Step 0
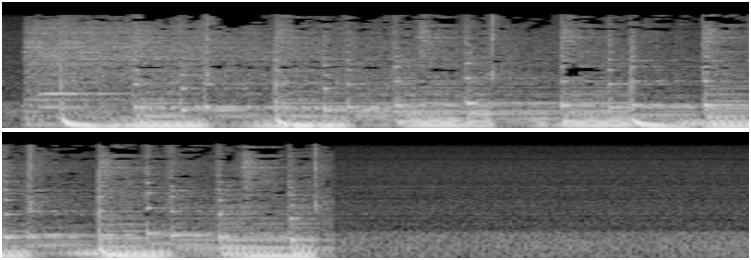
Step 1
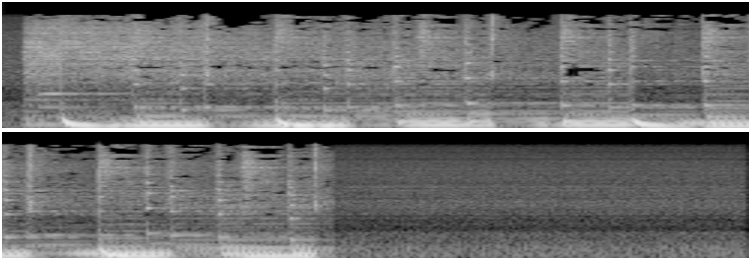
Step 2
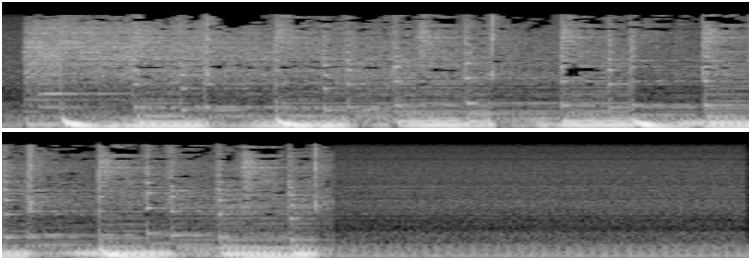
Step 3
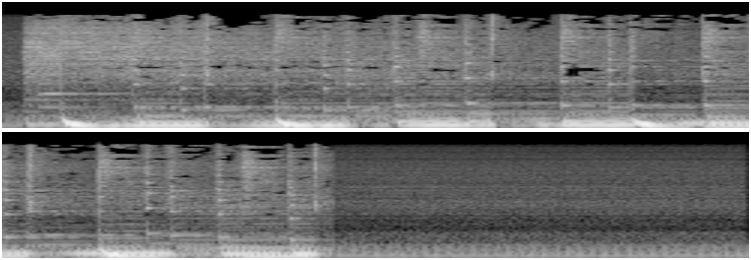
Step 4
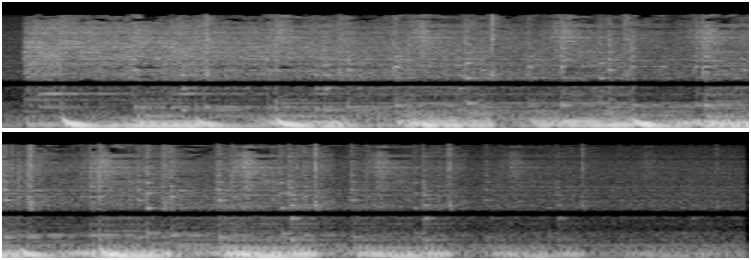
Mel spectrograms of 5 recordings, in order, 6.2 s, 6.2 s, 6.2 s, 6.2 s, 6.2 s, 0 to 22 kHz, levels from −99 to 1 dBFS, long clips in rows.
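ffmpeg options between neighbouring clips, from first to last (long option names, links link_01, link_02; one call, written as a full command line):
ffmpeg -i in.wav -filter_complex "[0:a]firequalizer=gain_entry='entry(120,0);entry(440,-11);entry(2400,9)':delay=0.05:min_phase=1,acrossover=split=730|5300[link_01][link_02][link_03];[link_02]alimiter=limit=-15.5dB:level=0:latency=1:release=361[link_04];[link_01][link_04][link_03]amix=inputs=3:normalize=0" out.wav
ffmpeg -i in.wav -af "equalizer=frequency=85:width=2.3:gain=9,aeval=exprs='val(0)+0.0141*(sin(2*PI*60*n/s)+sin(2*PI*2*60*n/s)/2+sin(2*PI*3*60*n/s)/3+sin(2*PI*4*60*n/s)/4+sin(2*PI*5*60*n/s)/5)':channel_layout=same,volume=-1.5dB" out.wav
ffmpeg -i in.wav -af anull out.wav
ffmpeg -i in.wav -filter_complex "[0:a]asuperstop=centerf=1700:order=20:qfactor=3.5,asplit=2[link_01][link_02];[link_02]aecho=0:1:557|1114|1671|2228|2785:0.531|0.207|0.0807|0.0315|0.0123[link_03];[link_01][link_03]amix=inputs=2:normalize=0,volume=-7.5dB" out.wav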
